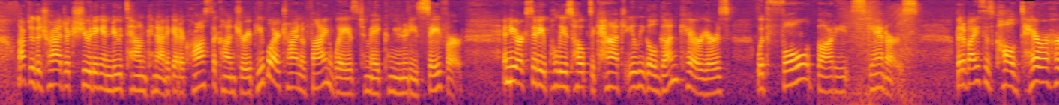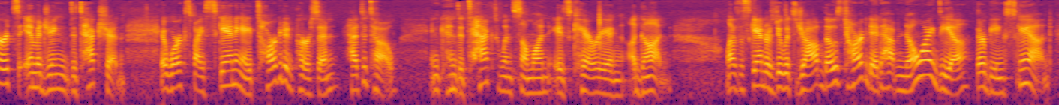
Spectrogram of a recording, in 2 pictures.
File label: NYC gun slave scanner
